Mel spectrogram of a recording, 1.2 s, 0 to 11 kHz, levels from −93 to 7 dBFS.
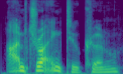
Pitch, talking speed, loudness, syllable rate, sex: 130 Hz, 195 wpm, -20 LUFS, 5.5 syllables/s, male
